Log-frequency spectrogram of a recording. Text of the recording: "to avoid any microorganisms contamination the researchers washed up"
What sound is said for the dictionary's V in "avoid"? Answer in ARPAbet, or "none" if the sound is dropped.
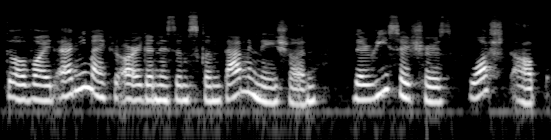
V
